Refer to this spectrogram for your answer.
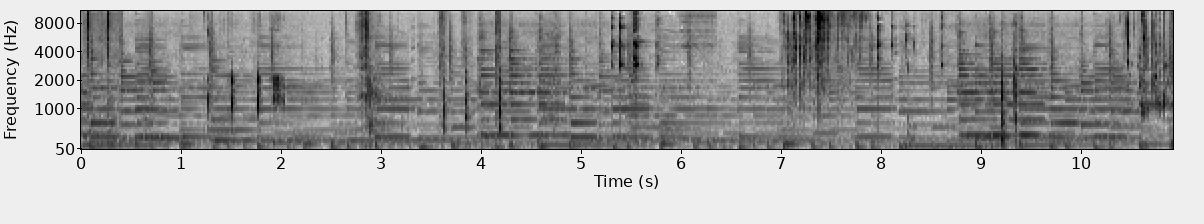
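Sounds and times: light background music: 0:00.0 - 0:10.9
knife chopping on wooden board: 0:03.6 - 0:04.3.

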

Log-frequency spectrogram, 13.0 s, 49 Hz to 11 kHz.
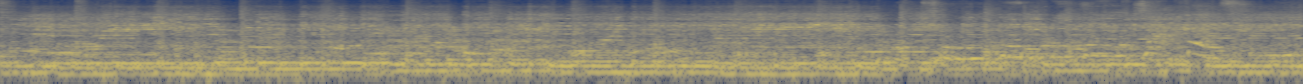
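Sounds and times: electric guitar: 0:00.0 - 0:13.0.

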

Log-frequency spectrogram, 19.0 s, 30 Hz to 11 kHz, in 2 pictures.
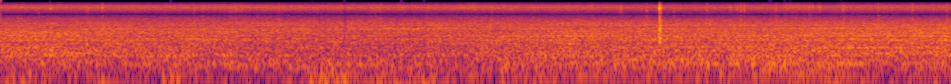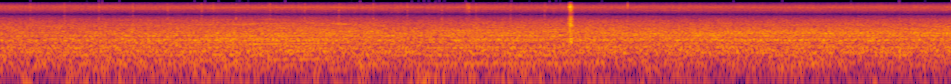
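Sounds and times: engine and road noise drone: 0:00.0 - 0:19.0.

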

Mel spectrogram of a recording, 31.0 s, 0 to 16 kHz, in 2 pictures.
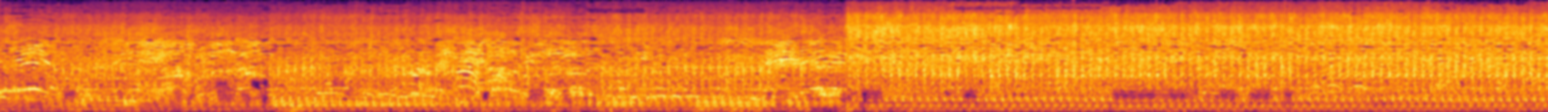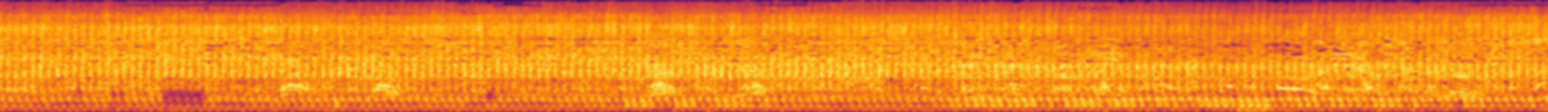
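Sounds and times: rapid rattle of sharp impacts: 0:08.5 - 0:30.9.

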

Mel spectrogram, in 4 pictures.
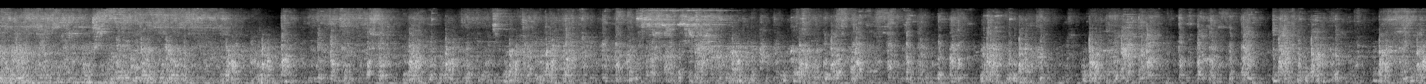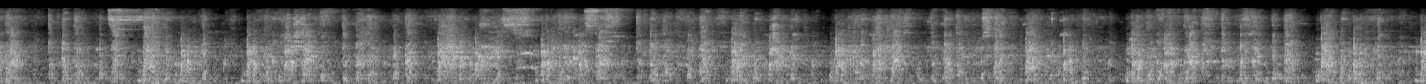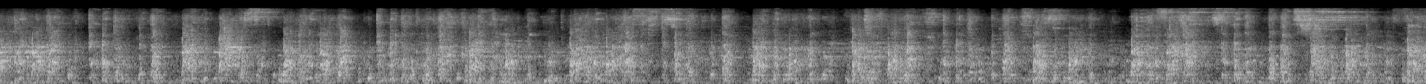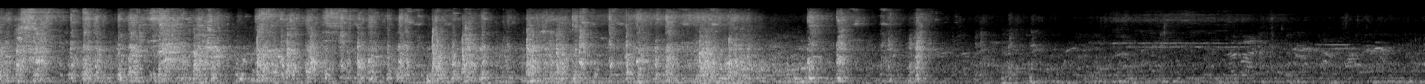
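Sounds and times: train wheels clattering on rails: 0:00.0 - 0:56.6.

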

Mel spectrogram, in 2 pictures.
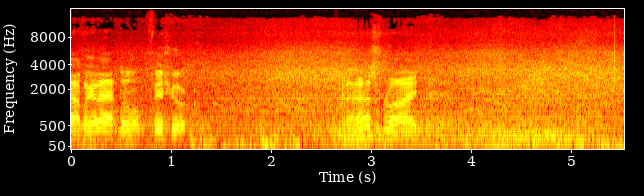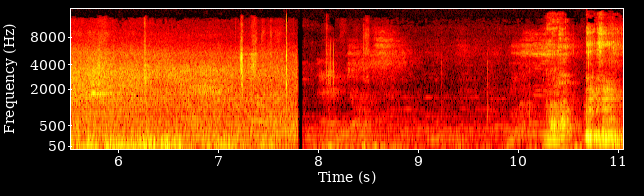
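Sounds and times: ocean surf: 0:00.0 - 0:07.8
wind buffeting microphone: 0:00.0 - 0:07.8.

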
